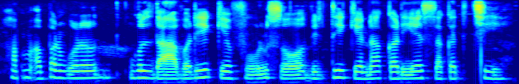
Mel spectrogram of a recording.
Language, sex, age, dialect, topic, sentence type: Maithili, female, 18-24, Bajjika, agriculture, question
